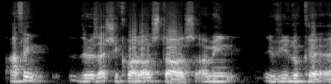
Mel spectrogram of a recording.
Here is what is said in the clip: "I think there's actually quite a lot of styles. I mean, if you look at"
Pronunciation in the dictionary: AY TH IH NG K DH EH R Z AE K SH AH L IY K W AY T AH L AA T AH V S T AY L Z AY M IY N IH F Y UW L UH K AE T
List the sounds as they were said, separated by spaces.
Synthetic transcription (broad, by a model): AY TH IH NG K DH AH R Z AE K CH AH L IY K W AY T AH L AA T AH V S T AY Z AY M IY N IH F Y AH L UH K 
